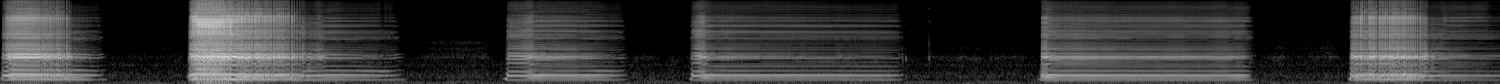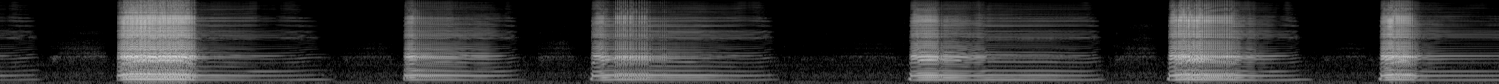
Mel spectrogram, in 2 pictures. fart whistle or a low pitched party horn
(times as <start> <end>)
0.0 1.1, 1.9 4.0, 5.1 6.3, 6.9 9.1, 10.4 12.6, 13.5 15.4, 16.2 18.3, 19.0 20.2, 20.9 22.8, 24.1 26.1, 26.7 28.1, 28.8 29.9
